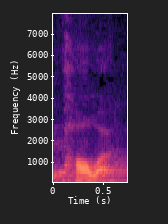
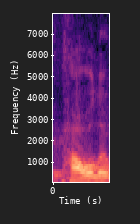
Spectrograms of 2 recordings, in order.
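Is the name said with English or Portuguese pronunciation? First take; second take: English; Portuguese. First: The name is said with English pronunciation. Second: The name is said with Portuguese pronunciation. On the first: The speaker calls it right. "we say Paula" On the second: The speaker calls it wrong. "We don't say Paula"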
